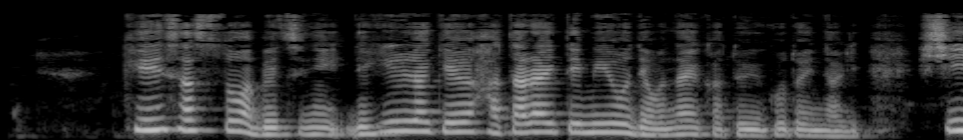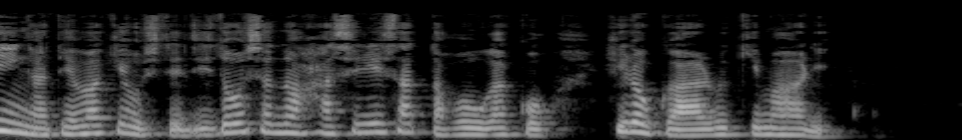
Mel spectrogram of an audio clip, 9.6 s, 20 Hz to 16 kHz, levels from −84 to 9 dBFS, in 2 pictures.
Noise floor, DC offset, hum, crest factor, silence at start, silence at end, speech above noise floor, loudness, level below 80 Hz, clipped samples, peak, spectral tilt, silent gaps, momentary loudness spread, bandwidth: -74 dBFS; under 0.1%; none; 18 dB; 0.6 s; 0.65 s; 50 dB; -25 LUFS; -70 dBFS; under 0.1%; -6 dBFS; -4.5 dB/octave; none; 8 LU; 11.5 kHz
